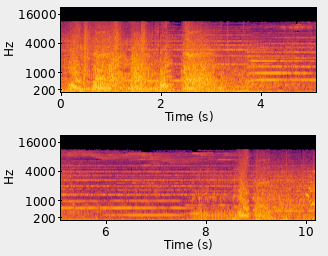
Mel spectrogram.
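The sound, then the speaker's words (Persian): A werewolf's loud, harsh monstrous roars burst out at the start and again near the end, with a sustained, strained tonal wail in between, like a snarling beast growling. “یه گرگینه؟ دقیقا اینجا چه خبره؟”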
